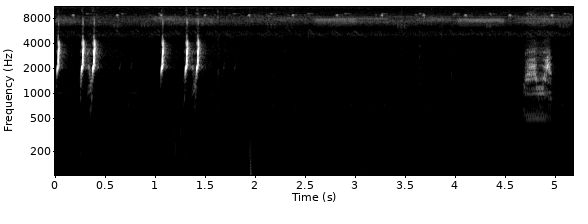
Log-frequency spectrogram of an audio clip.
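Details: Quail lure used for night hunting in Pakistan: two quick whistled triplets at the start, a long hissy pause, then a single nasal, wheezy note near the end.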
